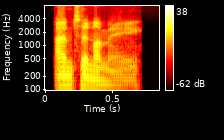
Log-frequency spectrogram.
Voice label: "antinomy", British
